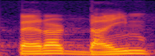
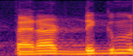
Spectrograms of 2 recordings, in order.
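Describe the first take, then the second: First: The word is said without a g sound. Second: The word is said with a g sound. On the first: The speaker calls it right. "पैराडाइम पढ़ना है। जी का यहाँ पे उच्चारण जो है वो ग नहीं होता है" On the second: The speaker calls it wrong. "पैराडिग्म नहीं पढ़ना है"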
